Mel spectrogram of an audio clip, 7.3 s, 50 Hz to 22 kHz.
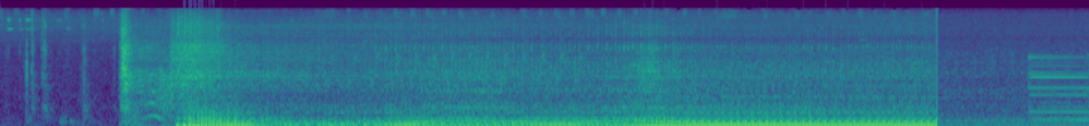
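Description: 1989 Mazda MX-5 Miata's 1.6-litre four-cylinder engine started: a short crank about a second in, catching with a brief flare of revs, then running steadily. It cuts off suddenly near the end, where guitar music comes in.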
